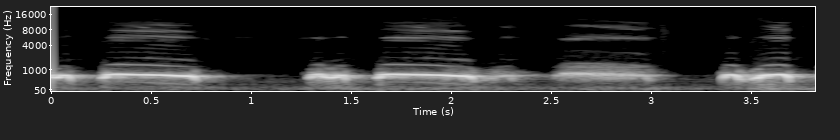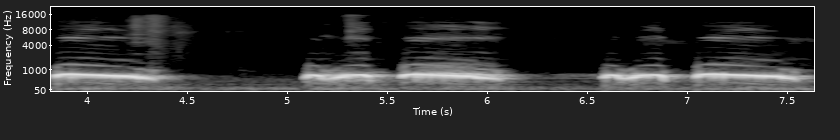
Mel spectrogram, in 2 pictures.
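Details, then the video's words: Spotted dove lure calling to stimulate a decoy bird and bring in males: mellow paired coos, a brief kinked note and a longer sliding one, with one rougher purring note between phrases. "Tiếng chim cu gáy gọi kích bổi, gọi trống cực hay"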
